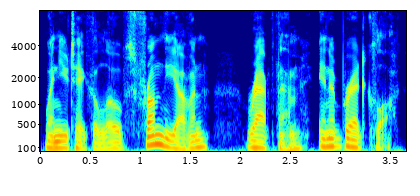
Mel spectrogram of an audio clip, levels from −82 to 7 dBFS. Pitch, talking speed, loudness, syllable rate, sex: 95 Hz, 230 wpm, -20 LUFS, 5.2 syllables/s, male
